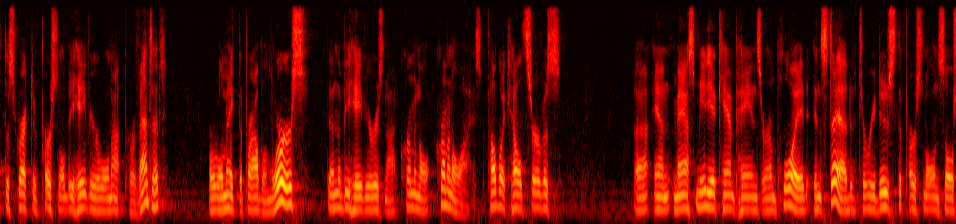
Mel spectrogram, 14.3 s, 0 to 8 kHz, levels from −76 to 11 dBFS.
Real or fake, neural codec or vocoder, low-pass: fake; codec, 16 kHz, 6 kbps, DAC; 7.2 kHz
